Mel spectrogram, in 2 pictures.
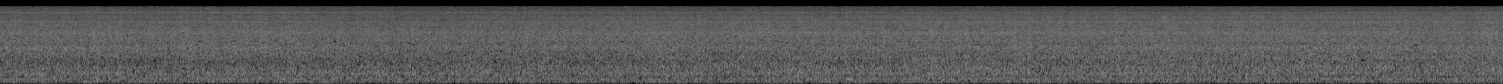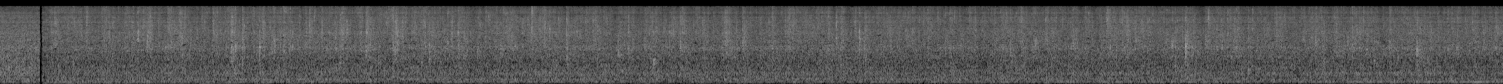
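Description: Water from a small waterfall falling down a rock face and spattering onto stones: a steady hiss that turns louder and more crackling about halfway through, with many small splashes.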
